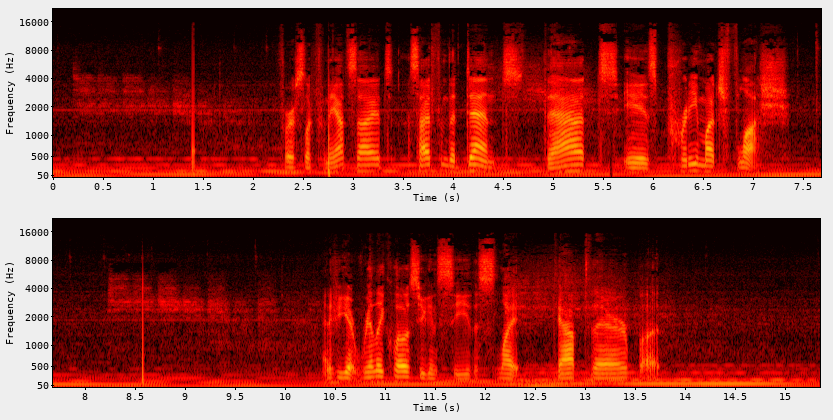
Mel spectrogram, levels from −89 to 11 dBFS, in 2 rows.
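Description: Loud pops occur at 1.39 to 1.43 s, 2.76 to 2.79 s and 8.58 to 8.61 s. Each is a single sharp burst lasting about 30 ms, peaking roughly 15 dB above the surrounding sound for the first and about 20 dB above it for the other two, while the audio continues underneath. The likely cause is a brief voltage spike from a connector, switch, static discharge or driver glitch, which the following circuitry turns into a thump.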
